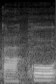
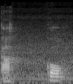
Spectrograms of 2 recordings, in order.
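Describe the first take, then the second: First: The k sound is short, with no pause. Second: The k sound is held long, with a pause. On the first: The speaker calls it wrong. "instead of" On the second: The speaker calls it right. "is like Gakko with the double K sound"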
